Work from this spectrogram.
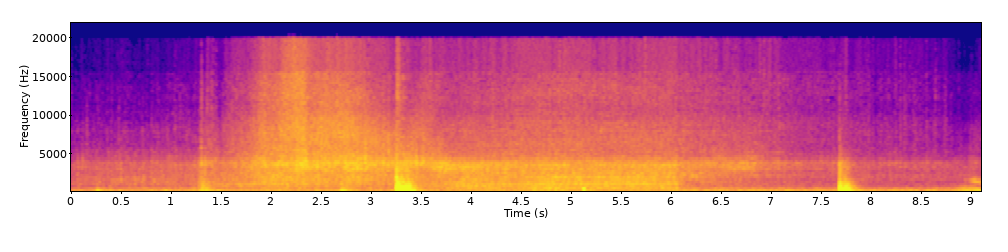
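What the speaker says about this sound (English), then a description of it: "Okay, so I'll blend these up while they're still hot." A blender purées hot jalapeños in a steady, loud whirring roar with a breathy hiss that runs for most of the stretch, broken by a few sharp knocks.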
